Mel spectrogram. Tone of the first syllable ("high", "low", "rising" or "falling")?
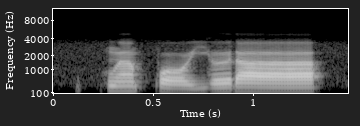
high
